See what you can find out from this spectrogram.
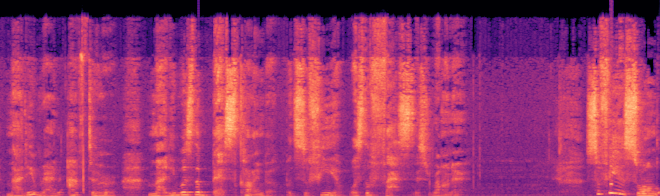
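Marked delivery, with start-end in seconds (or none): none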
